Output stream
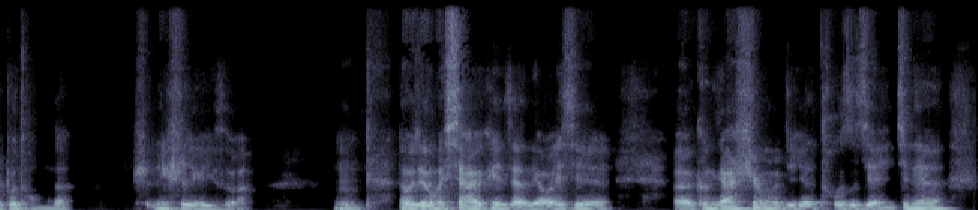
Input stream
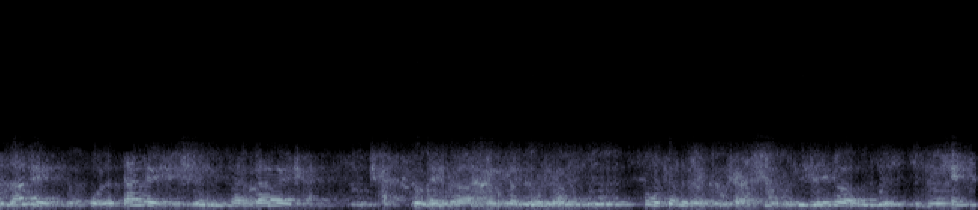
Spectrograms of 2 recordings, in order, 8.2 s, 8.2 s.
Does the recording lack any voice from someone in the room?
No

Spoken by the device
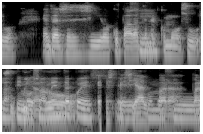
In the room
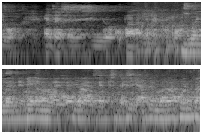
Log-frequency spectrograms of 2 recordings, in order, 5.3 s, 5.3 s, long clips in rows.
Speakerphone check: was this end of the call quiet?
No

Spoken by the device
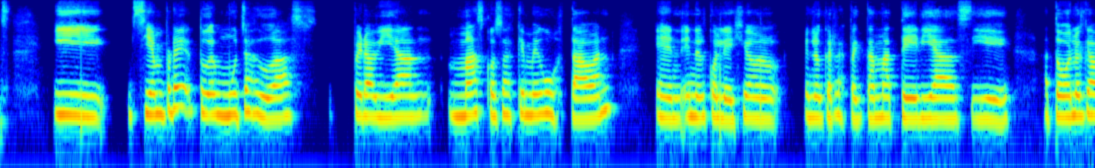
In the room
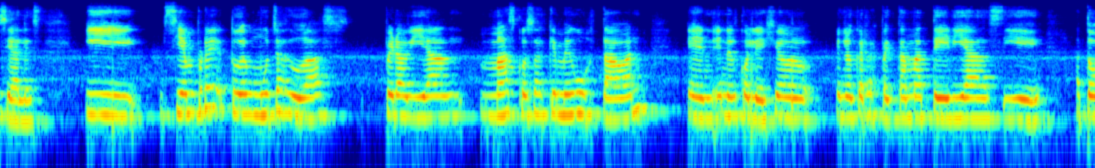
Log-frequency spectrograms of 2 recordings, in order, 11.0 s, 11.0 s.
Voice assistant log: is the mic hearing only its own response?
Yes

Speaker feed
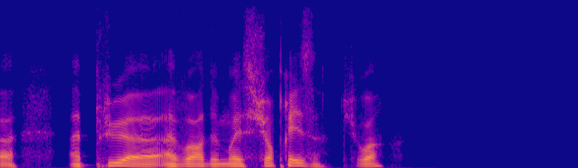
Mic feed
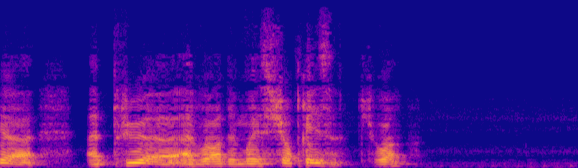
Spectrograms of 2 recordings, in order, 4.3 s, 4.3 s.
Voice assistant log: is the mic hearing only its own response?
Yes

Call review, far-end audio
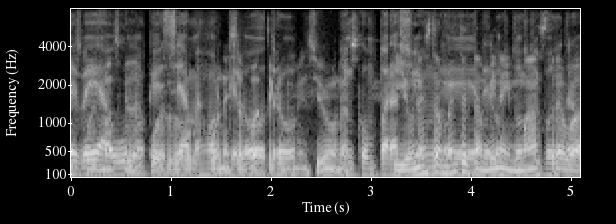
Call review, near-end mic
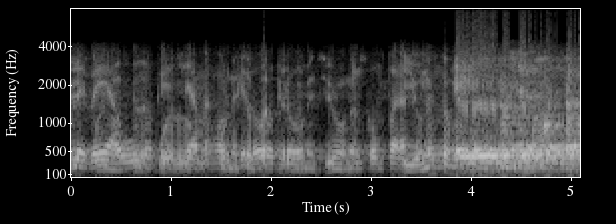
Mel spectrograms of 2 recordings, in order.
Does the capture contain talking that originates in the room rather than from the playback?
Yes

